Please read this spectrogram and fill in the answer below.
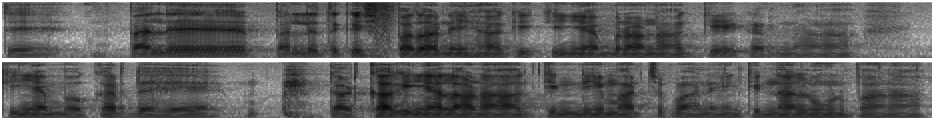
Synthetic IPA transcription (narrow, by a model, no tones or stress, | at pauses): t̪eːpɛːleːpɛːleːt̪eːkɪʃipət̪aːnəĩːɦãːkɪkɪjãːbənaːnaːkeːkəɾnaː | kɪjãːkəɾd̪eːɦeːt̪əɽkãːkɪjãːlaːnaːkɪnːiːməɾt͡ʃpaːniːkɪnːãːluːɳpaːnaː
